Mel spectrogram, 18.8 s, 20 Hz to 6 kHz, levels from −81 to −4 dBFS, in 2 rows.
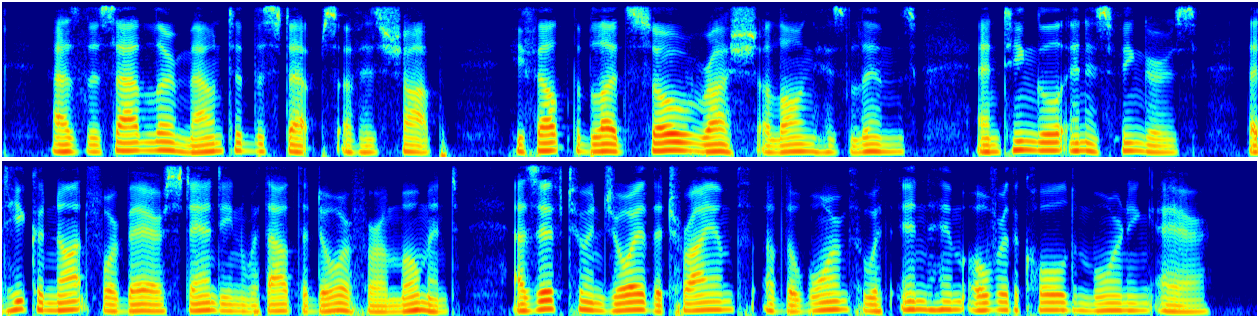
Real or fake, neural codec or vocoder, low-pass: real; none; 5.4 kHz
